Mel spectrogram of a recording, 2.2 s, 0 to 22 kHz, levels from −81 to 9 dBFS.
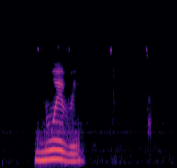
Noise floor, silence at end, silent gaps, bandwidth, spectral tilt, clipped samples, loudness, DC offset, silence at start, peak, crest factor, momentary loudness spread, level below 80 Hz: -59 dBFS; 1.15 s; none; 7.2 kHz; -6 dB/octave; under 0.1%; -28 LUFS; under 0.1%; 0.45 s; -12 dBFS; 20 dB; 14 LU; -76 dBFS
